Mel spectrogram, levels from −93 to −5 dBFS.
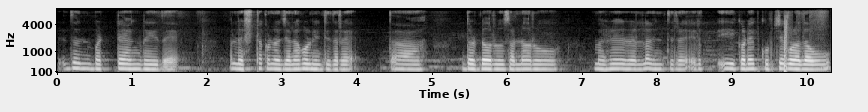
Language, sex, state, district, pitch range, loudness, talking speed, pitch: Kannada, female, Karnataka, Bijapur, 180-195 Hz, -23 LUFS, 135 wpm, 185 Hz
